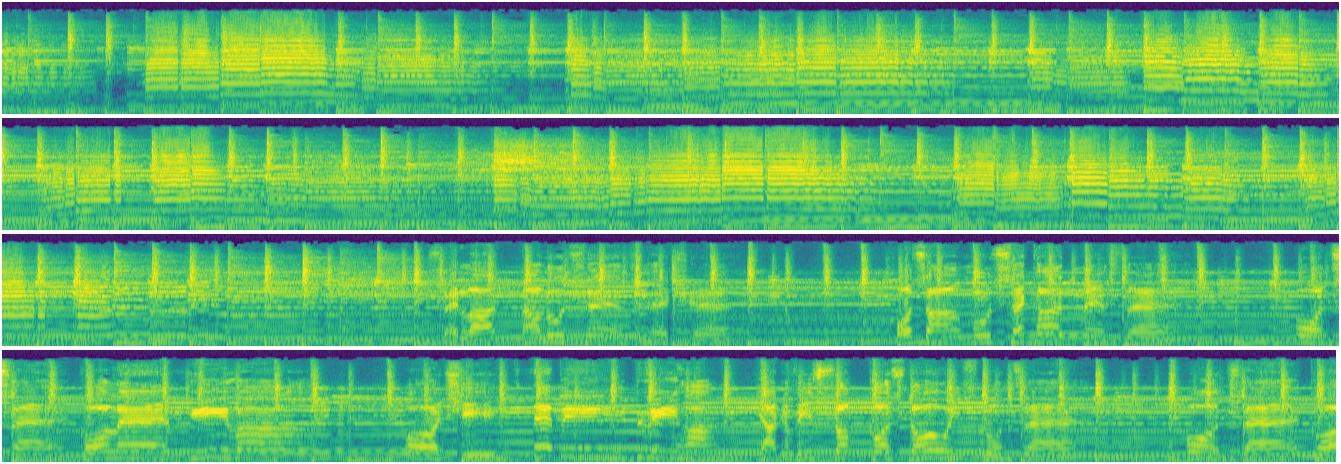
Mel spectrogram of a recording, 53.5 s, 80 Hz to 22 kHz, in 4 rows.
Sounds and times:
Music: 0:00.0 - 0:53.4.

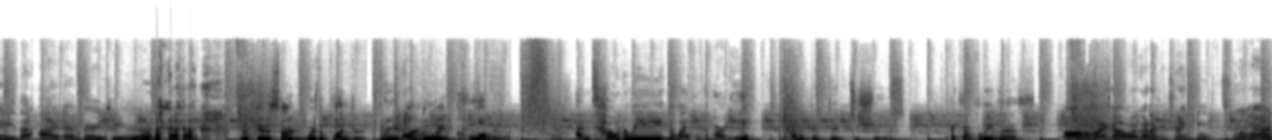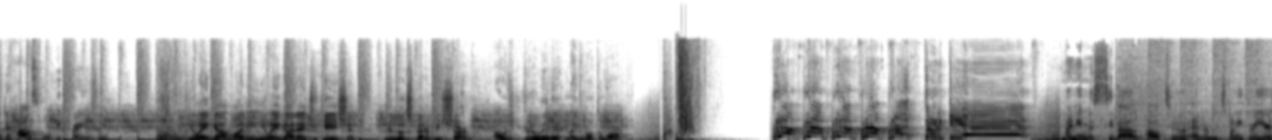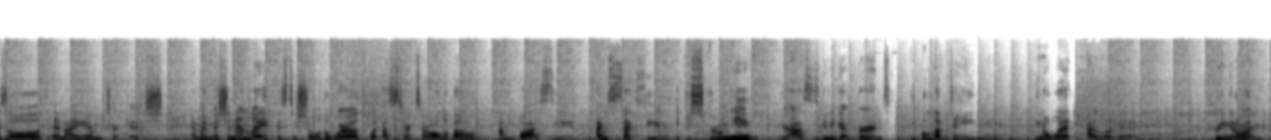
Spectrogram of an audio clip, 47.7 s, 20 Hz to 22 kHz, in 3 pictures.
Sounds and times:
Music: 0:00.0 - 0:23.9, 0:28.8 - 0:47.6.

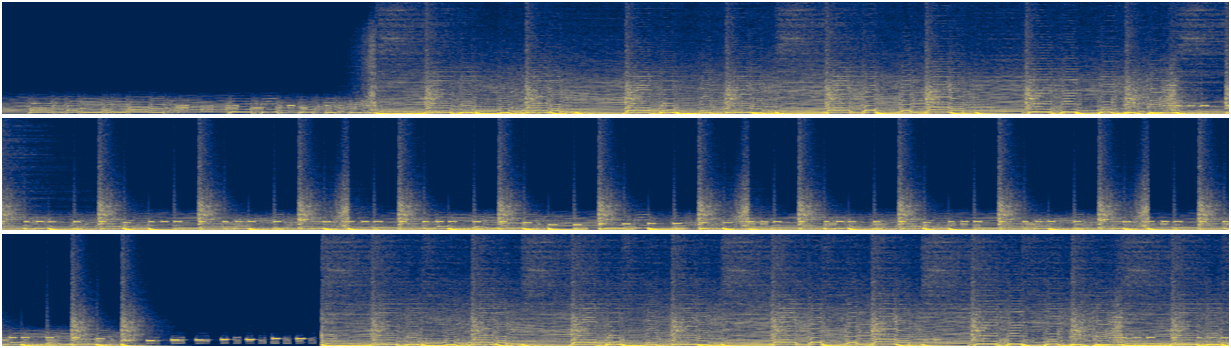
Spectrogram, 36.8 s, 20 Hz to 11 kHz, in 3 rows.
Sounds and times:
Soundtrack music: 0:00.0 - 0:36.8.

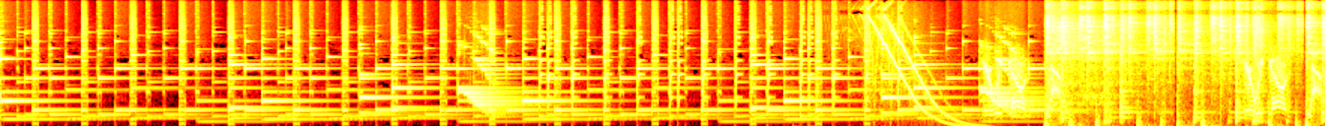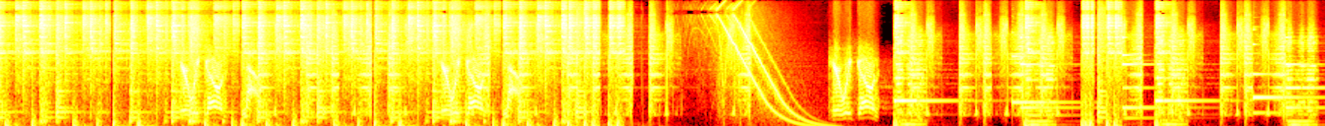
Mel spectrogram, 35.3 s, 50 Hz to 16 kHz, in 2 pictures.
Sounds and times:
Music: 0:00.0 - 0:28.7, 0:29.6 - 0:35.3
Speech: 0:13.1 - 0:13.8, 0:16.5 - 0:17.7, 0:20.0 - 0:21.2, 0:23.5 - 0:24.6, 0:28.7 - 0:29.4.

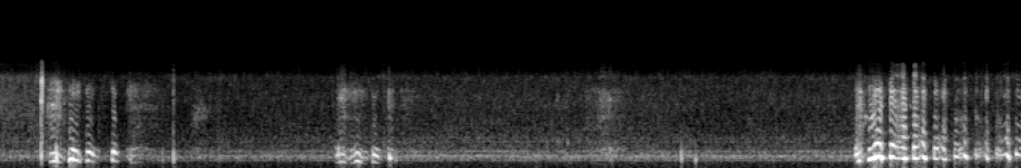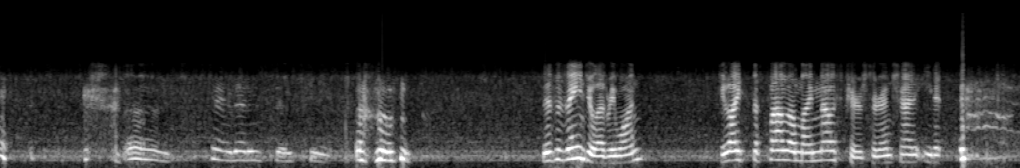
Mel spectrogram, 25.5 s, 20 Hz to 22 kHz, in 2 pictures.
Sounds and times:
Speech: 0:14.3 - 0:17.0, 0:19.6 - 0:20.8, 0:21.8 - 0:24.6.

